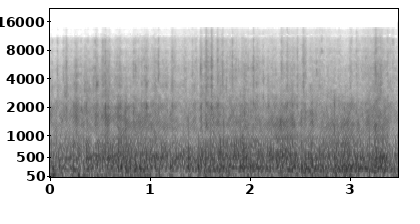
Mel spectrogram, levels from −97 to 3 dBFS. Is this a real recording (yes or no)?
no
